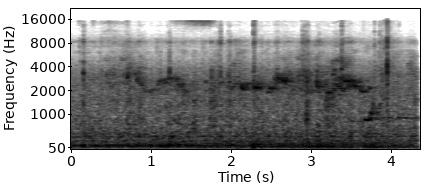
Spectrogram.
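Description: Faint bird chirps in the background, in short rising and falling calls through the middle, with a few soft clicks and one sharper click near the end.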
